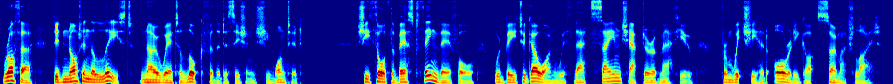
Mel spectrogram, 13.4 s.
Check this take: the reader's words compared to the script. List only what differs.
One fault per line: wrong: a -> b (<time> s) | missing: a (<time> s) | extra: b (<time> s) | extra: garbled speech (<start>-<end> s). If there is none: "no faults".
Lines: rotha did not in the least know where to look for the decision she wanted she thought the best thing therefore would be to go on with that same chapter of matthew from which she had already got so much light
no faults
